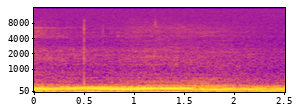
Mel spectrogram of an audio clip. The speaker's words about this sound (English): If one more fucking car goes by that.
